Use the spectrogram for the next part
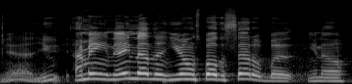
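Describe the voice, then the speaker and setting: A man's voice: high voice, lively intonation, brisk, vocal fry, a bit bright. An American man arguing his points casually on a podcast, blunt and slangy. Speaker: podcast panelist. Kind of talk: casual debate.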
